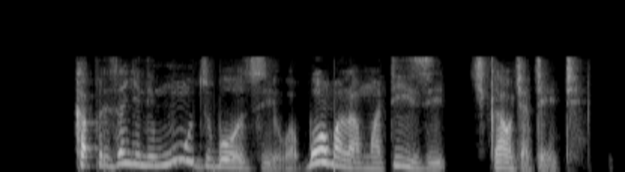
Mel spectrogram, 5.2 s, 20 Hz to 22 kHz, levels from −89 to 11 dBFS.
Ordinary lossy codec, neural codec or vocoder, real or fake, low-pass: MP3, 32 kbps; none; real; 5.4 kHz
